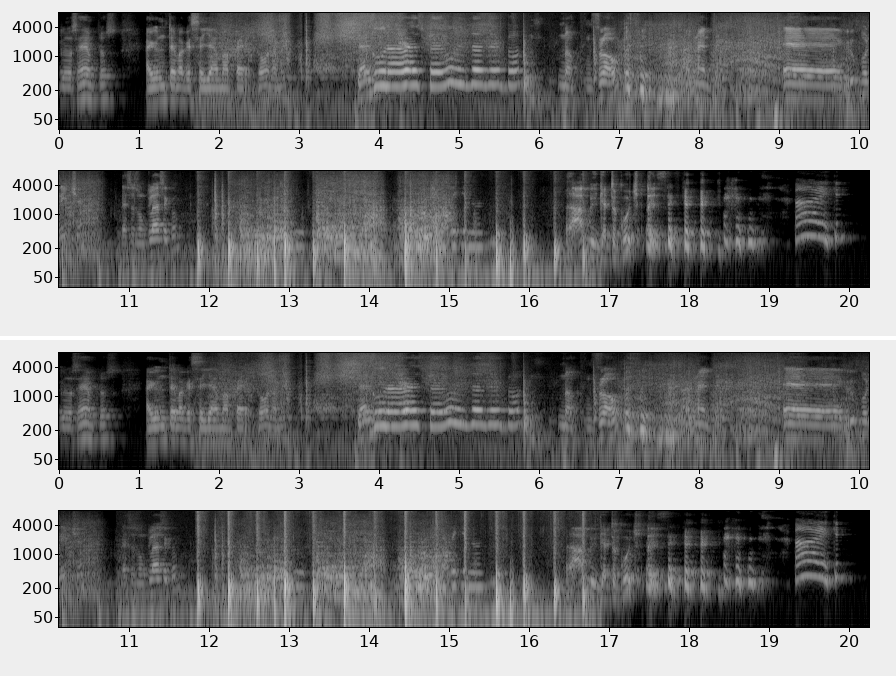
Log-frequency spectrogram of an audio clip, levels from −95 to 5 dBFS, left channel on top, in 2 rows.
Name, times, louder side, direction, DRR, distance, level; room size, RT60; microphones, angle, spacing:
voice 1, 0.0-2.9 3.7-7.4 7.8-10.5 10.9-11.6 14.3-15.0 16.5-18.2, left 4 dB, 85° left, 8 dB, 1.9 m, -39 dB
sound 1, 1.7-11.5 11.8-15.8, left 4 dB, 25° left, 0.6 m, -41 dB
sound 2, 10.9-16.9, right 4 dB, 60° right, 0.5 m, -34 dB
voice 2, 13.0-13.9 14.6-15.5 17.5-17.6 18.4-19.9, right 1 dB, 20° right, 10 dB, 1.1 m, -45 dB
12.0 x 9.0 x 7.8 m, 0.42 s
head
